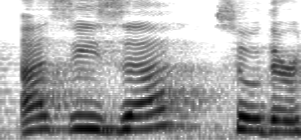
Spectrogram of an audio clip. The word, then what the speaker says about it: Aziza: Let's listen to Aziza from Indonesia. This is the way I pronounce my name in my native tongue.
